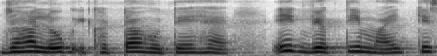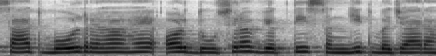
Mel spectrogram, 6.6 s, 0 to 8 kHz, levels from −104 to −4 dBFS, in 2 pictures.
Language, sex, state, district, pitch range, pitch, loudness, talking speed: Hindi, female, Gujarat, Valsad, 210-235 Hz, 225 Hz, -15 LUFS, 175 wpm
